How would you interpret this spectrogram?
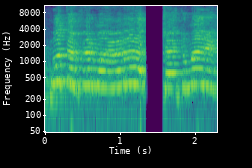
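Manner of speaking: loud, high angry outburst reliving the fight; retold furious insult. Retold angry confrontation with friend. (al amigo que confiesa, grito furioso y agudo)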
